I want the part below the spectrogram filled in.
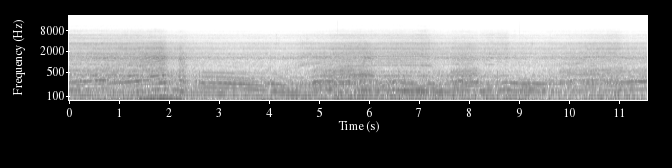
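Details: Pulse Force 50cc two-stroke road test after fuel-starvation fix, GoPro on bike, 14-stone rider, about 37 mph. Pulls cleanly through rising revs, pitch climbing smoothly, no bogging or stumble amid wind rush; normal under load.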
